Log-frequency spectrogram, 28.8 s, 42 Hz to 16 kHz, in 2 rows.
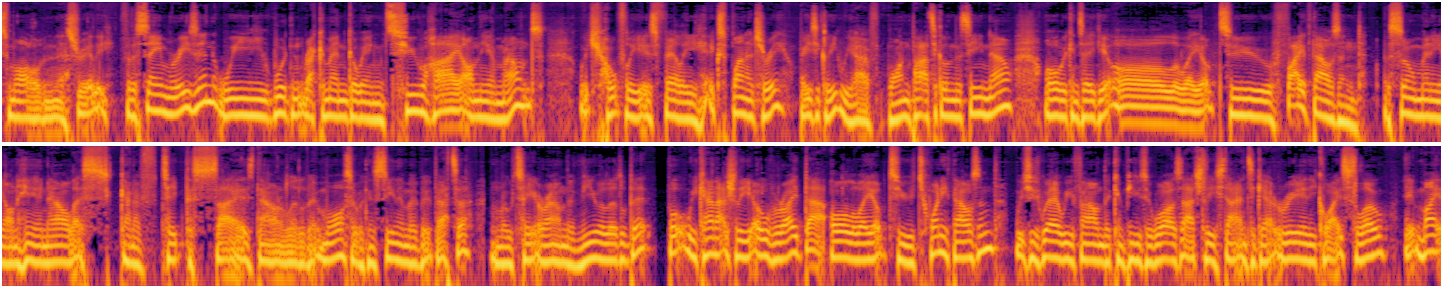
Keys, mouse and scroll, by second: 4.0 click, 10.2 click, 16.4 shift+click, 19.2 middle click, 20.9 BackSpace, 22.2 KP_0, 22.3 KP_0, 24.8 middle click, 27.3 space.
